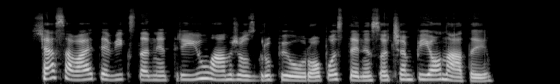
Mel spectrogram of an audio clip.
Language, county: Lithuanian, Telšiai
